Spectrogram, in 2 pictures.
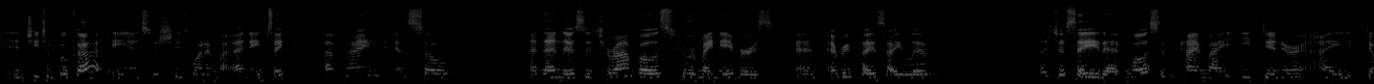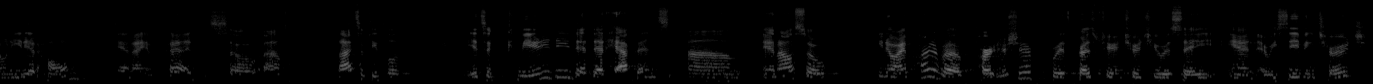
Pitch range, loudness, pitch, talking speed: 165-210 Hz, -50 LUFS, 170 Hz, 170 wpm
